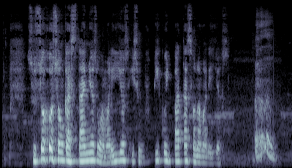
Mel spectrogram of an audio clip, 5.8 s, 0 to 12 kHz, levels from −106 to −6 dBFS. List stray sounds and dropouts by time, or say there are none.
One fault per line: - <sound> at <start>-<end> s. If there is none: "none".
- throat clearing at 5.0-5.6 s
